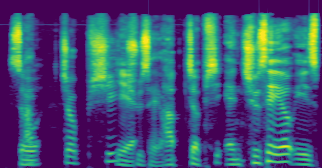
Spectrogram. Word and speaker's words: 앞접시: I'm realizing right now that it can be tricky to pronounce 앞접시. 앞접시. 앞접시 주세요. 앞접시? So to break it down. 아저씨 주세요? No, you don't want any 아저씨 for your meal.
